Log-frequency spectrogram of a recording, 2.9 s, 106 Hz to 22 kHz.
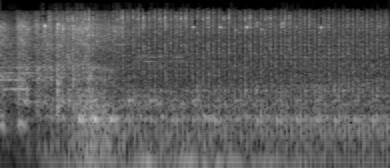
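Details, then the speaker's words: Renault Duster 4x4 diesel after engine overhaul, first start fully cold, air mass sensor wire disconnected and one pipe not yet fitted: catches quickly, steady even idle with no knocks or rattles, sounds fine. "बेटे, आगे बढ़ो। आवाज बिल्कुल ठीक है। आवाज में कोई समस्या नहीं है;"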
